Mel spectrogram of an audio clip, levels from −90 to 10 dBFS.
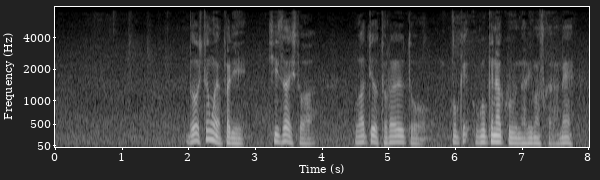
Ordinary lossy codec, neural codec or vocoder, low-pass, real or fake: none; none; 7.2 kHz; real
